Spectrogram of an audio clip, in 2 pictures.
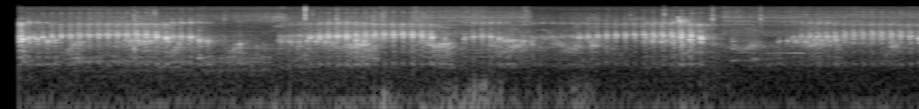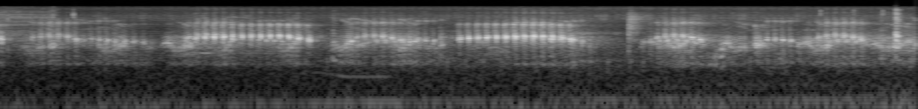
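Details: Chorus of frogs at the Tyre Necropolis in Lebanon, many voices overlapping in rapid pulsed croaking trills that swell and fade in bursts every second or two, with brief quieter gaps between waves.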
